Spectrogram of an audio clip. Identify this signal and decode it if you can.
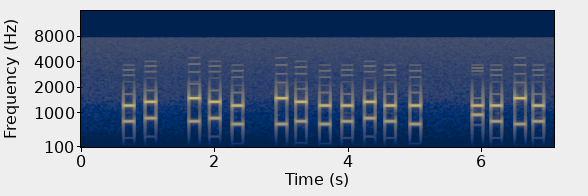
DTMF, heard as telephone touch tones, dialled by hand, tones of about 160 ms. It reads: 48 681 3514841 *434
